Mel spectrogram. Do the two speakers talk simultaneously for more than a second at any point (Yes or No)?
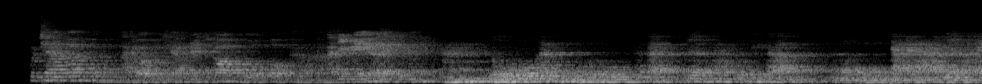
No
